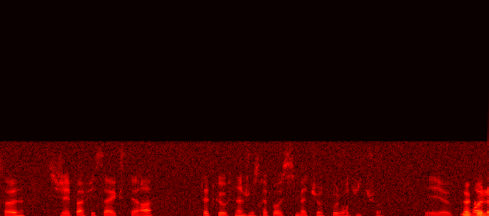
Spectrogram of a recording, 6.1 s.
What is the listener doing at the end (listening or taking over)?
listening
